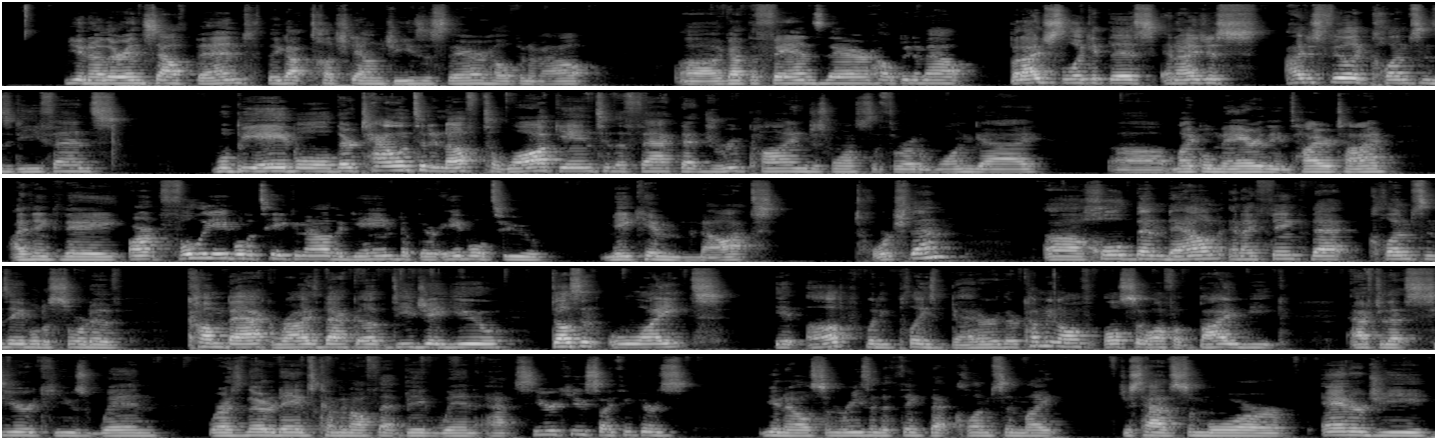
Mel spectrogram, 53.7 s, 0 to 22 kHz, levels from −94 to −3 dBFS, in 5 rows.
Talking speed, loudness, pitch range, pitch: 170 wpm, -34 LUFS, 135-160 Hz, 145 Hz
